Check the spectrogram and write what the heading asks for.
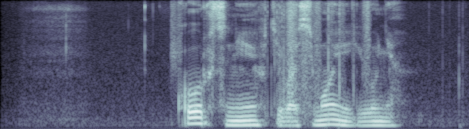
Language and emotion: Russian, sad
